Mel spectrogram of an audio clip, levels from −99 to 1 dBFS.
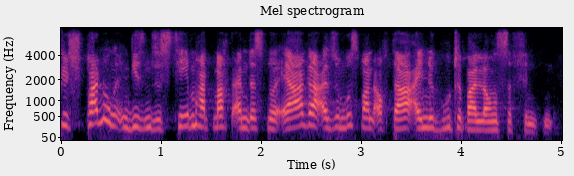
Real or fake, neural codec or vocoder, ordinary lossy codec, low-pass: real; none; Opus, 16 kbps; 7.2 kHz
